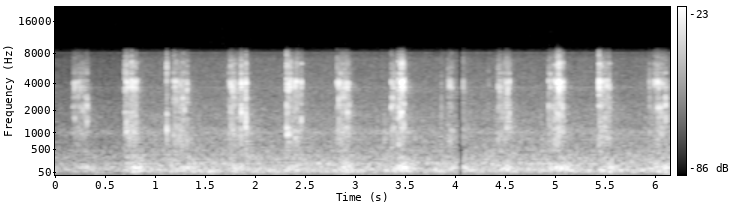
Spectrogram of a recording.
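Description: Faint, evenly spaced clicks, about two a second, from a computer input device as a PDF is scrolled page by page.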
